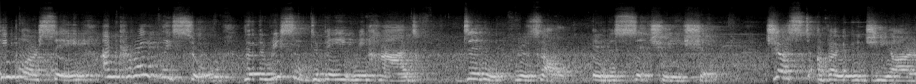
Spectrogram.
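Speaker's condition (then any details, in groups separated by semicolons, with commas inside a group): No condition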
